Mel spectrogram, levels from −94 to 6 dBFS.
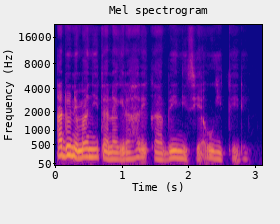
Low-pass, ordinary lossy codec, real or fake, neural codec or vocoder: none; none; fake; vocoder, 44.1 kHz, 128 mel bands, Pupu-Vocoder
